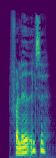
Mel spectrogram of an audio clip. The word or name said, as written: forladelse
